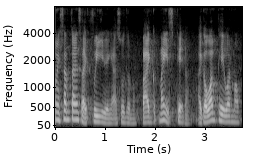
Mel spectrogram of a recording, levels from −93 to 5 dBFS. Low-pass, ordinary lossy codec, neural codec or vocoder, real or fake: none; none; codec, 16 kHz, 16 kbps, FunCodec, trained on LibriTTS, 50 frames a second; fake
